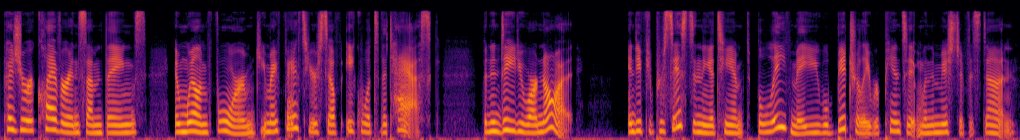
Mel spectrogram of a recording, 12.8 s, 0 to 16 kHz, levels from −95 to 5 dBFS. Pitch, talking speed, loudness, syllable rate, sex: 230 Hz, 200 wpm, -20 LUFS, 5.5 syllables/s, female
